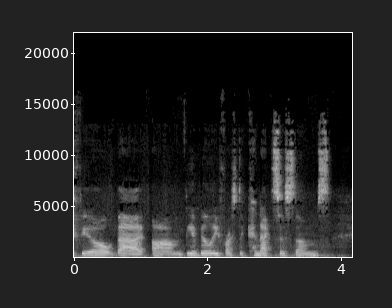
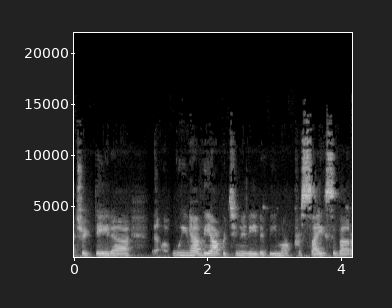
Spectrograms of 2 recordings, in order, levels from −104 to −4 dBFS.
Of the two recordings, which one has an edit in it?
second; 1 cut; at 1.7 s

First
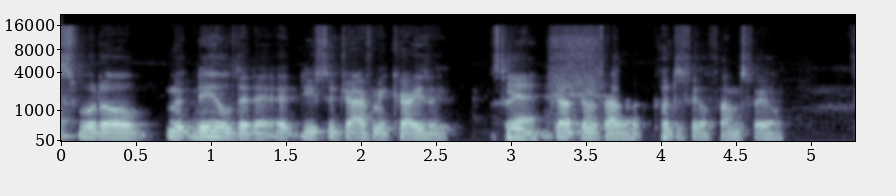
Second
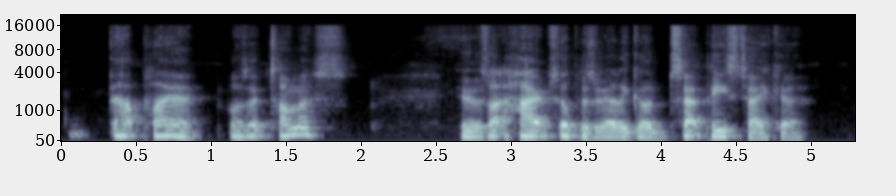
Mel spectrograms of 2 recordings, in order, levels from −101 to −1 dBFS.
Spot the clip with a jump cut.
first; 1 cut; at 2.7 s

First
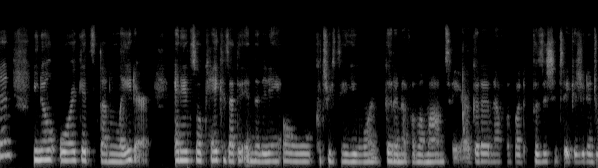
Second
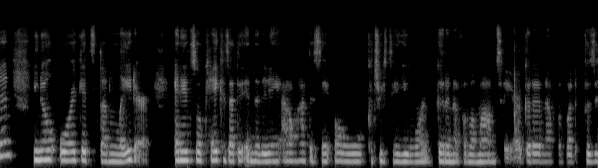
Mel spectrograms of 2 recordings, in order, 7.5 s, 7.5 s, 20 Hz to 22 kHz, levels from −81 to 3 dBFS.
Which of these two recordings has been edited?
first; 1 cut; at 3.5 s

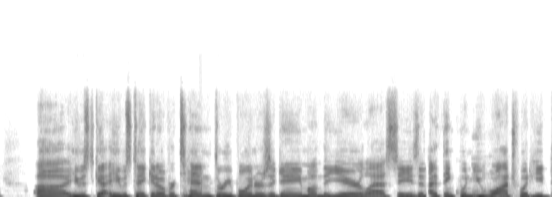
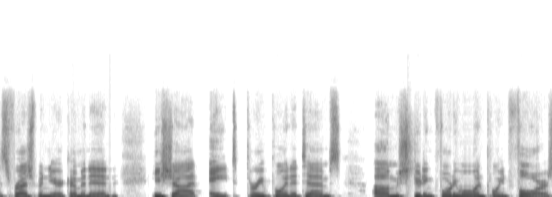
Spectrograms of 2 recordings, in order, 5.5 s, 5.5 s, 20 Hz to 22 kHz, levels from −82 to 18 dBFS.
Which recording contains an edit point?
first; 1 cut; at 4.2 s

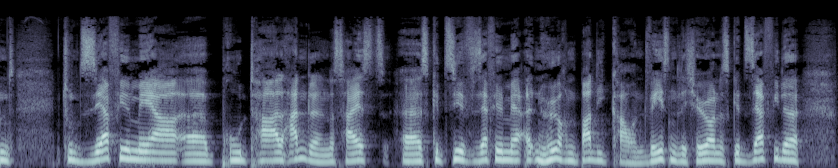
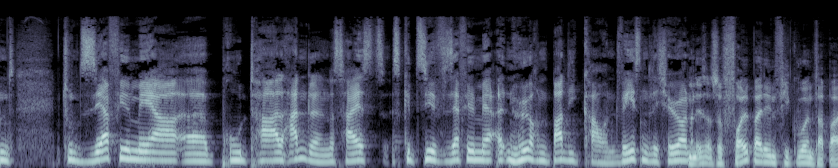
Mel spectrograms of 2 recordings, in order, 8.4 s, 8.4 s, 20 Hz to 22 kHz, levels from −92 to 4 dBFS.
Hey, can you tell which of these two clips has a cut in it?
second; 2 cuts; at 3.9 s, 6.9 s

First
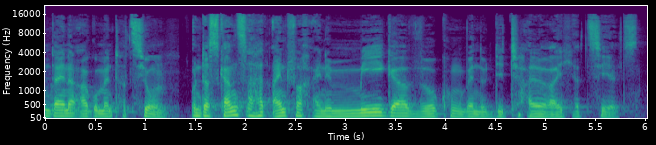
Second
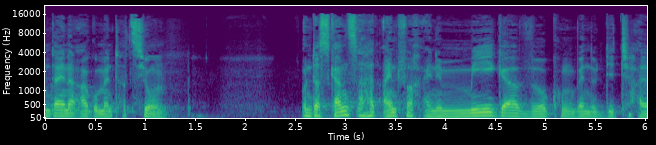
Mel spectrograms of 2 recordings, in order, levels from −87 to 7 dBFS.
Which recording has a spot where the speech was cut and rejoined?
first; 1 cut; at 1.3 s

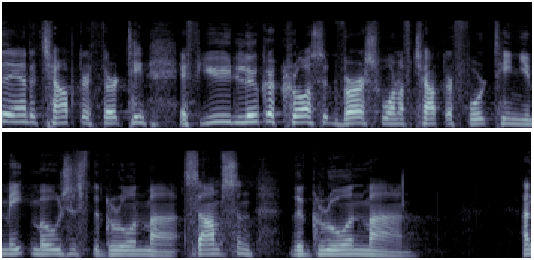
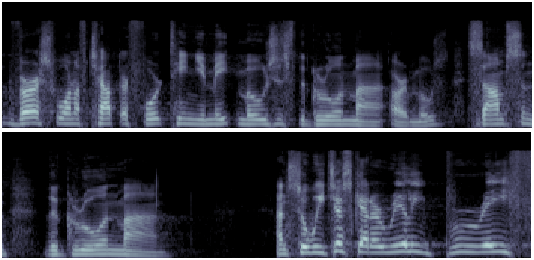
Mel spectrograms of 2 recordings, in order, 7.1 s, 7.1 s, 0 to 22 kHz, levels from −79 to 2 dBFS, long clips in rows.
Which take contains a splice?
first; 1 cut; at 4.7 s

